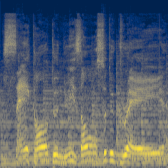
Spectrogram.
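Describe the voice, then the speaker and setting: Casting: female announcer, fairly low voice, extremely slow title reads over loud guitar music. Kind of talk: drawn-out segment title announcement. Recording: loud plucked-string music behind.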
